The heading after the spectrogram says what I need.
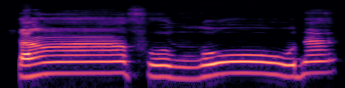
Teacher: زو نہیں کرنا بھائی، زو سیٹی نہیں لے کے آنی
